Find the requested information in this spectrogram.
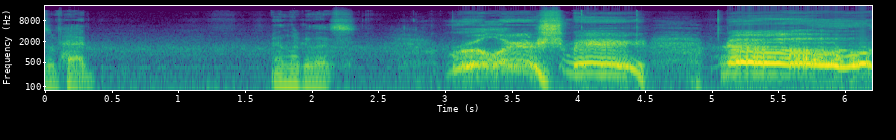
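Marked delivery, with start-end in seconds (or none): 3.0-6.2 very high, drawn-out alien cry. Retold or imitated. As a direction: wail it like the movie alien. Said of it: "when doing the alien voice".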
